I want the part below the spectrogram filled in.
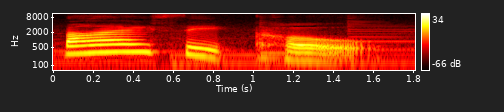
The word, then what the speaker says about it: bicycle: 所以在 bicycle 它一共发音有三段高音在第一段第一个 C 是发的是 S 的音第二个 C 发的是 K 的音 bicycle 脚踏车或自行车跟 bike 一模一样的意思 because 因为高音在第二段 OK drops He drops the box.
